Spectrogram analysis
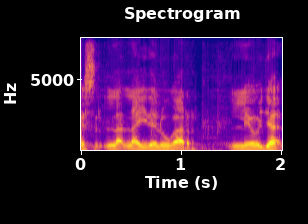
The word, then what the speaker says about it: Leioa: Leoya, Leioa. De hecho, la pronuncia es exactamente la misma.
